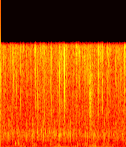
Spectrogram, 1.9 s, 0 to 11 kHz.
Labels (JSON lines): {"label": "biophony, rattle", "recorder": "SoundTrap 500"}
